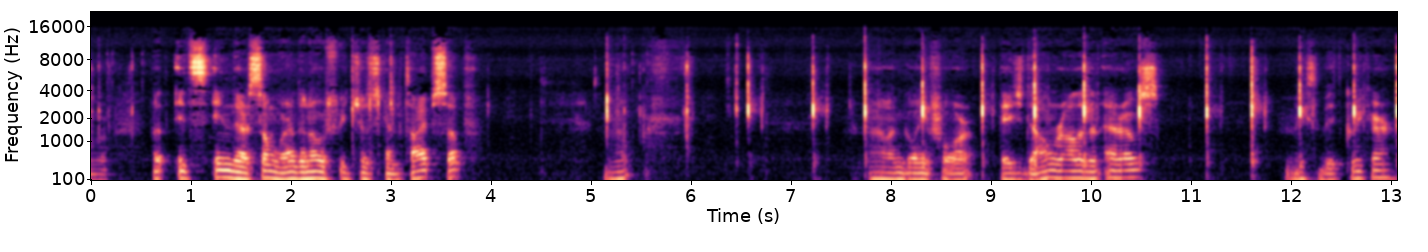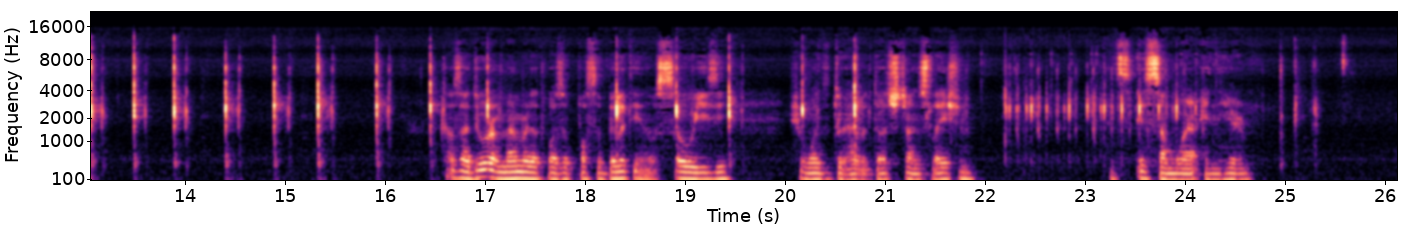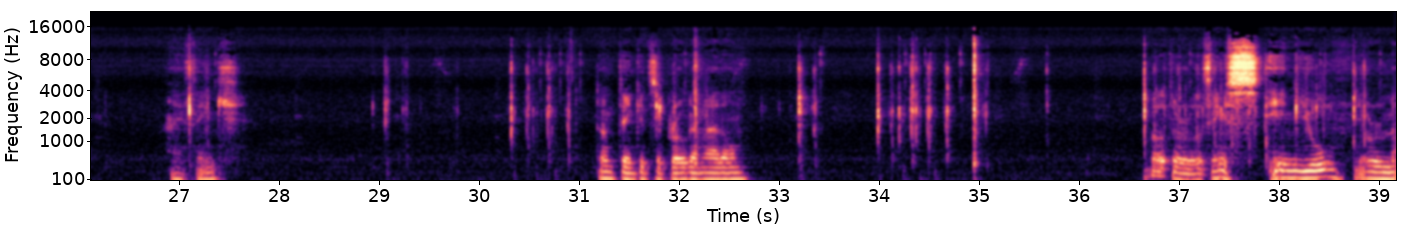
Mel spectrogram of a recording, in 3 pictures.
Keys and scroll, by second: 0.0 Down, 0.2 Down, 0.4 Down, 2.4-3.5 typing, 5.3 Down, 5.5 Down, 6.6 Page_Down, 7.2 Page_Down, 7.7 Page_Down, 8.3 Page_Down, 8.9 Page_Down, 9.5 Page_Down, 9.9 Page_Down, 10.5 Page_Down, 11.1 Page_Down, 11.6 Page_Down, 12.1 Page_Down, 12.7 Page_Down, 13.1 Page_Down, 13.5 Page_Down, 13.9 Page_Down, 14.5 Page_Down, 14.9 Page_Down, 15.3 Page_Down, 15.9 Page_Down, 16.5 Page_Down, 17.1 Page_Down, 18.3 Page_Down, 18.9 Page_Down, 19.4 Page_Down, 20.2 Page_Down, 20.8 Page_Down, 21.7 Up, 22.2 Up, 22.4 Up, 22.6 Up, 22.8 Up, 23.0 Up, 23.2 Up, 23.4 Up, 23.6 Up, 23.7 Up, 24.0 Up, 24.2 Up, 25.1 Escape, 27.1 Left, 29.1 Escape, 30.5 Down, 30.6 Down, 30.7 Down, 32.0 Up, 32.1 Return, 33.2 Left, 34.0 Down, 34.2 Down, 34.4 Down, 34.5 Down, 34.9 Return, 36.7 Down, 36.9 Down, 37.1 Down, 37.2 Down, 37.4 Down, 37.6 Down, 37.8 Down, 38.2 Up, 38.3 Up, 38.7 Down.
